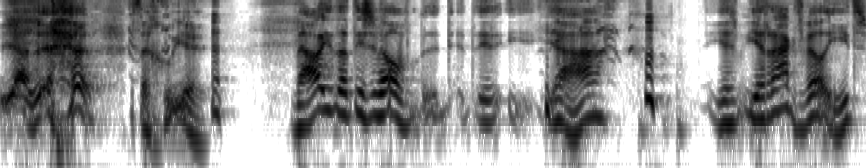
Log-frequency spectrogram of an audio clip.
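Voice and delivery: high, loud speech while laughing.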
